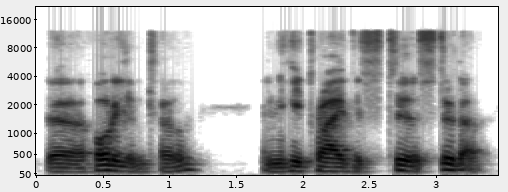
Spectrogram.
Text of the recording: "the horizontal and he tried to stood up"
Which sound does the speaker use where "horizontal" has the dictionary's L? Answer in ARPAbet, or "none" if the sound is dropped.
N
